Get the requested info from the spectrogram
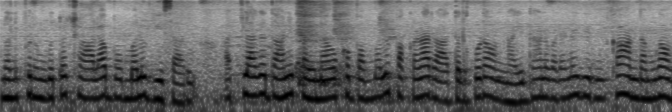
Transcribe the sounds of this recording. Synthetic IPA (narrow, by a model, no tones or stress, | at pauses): nɐlupuɾuŋɡut̪o̞ːt͡ʃaːlaːbomːɐluɡiːsaːɾu | ɐʈlaːɡe̞ːd̪aːnipɐjnɐɔkɐbɐmːɐlupɐkːɐɳɐɾaːt̪ɐlukuːɽaːunːaːjid̪aːniʋɐɭːɐneːiŋkaːɐnd̪ɐmɡaːu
